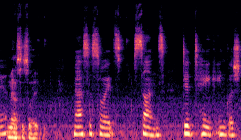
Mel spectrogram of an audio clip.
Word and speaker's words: Massasoit: Massasoit.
